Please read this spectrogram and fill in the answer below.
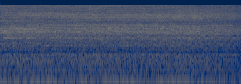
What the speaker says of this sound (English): So step one is brake clean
